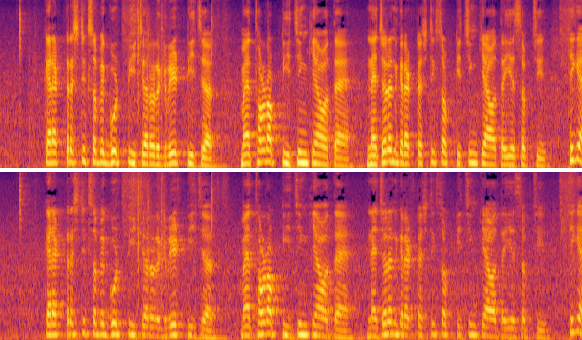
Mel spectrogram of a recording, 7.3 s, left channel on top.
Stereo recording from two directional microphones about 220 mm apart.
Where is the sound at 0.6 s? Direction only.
45° left (ahead or behind).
